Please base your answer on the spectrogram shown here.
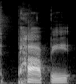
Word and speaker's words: Poppy: Well, you said Pappy wrong. It's Poppy, okay? I don't care. I said Pappy because it's funny. I like it that way. I mean, I get it. It's Big Poppy, okay? You gotta say it right.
